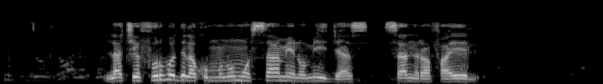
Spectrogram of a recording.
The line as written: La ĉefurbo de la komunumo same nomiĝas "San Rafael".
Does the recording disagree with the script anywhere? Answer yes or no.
no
